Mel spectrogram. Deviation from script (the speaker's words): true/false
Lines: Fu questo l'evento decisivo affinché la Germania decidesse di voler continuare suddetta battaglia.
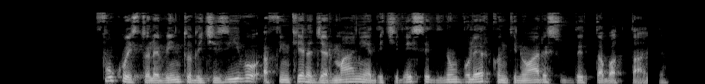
true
